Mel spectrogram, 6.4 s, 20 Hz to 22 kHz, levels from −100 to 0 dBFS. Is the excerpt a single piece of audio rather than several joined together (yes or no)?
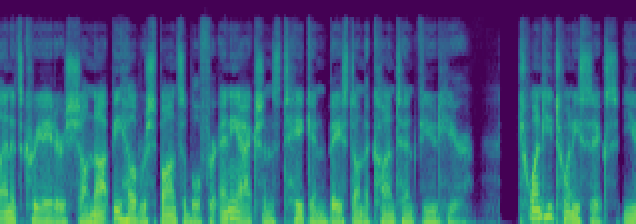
yes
